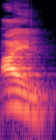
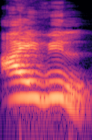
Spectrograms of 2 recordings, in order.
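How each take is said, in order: First: The words are merged into one short syllable. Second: Both words are said fully and separately.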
